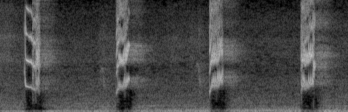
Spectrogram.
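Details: Fighter lovebird chattering: four loud, piercing, high squeaky notes, each brief and slightly downslurred, repeated about once a second over a constant low hum.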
